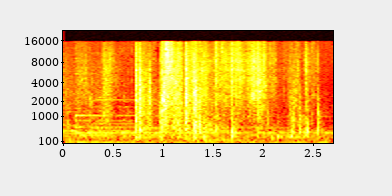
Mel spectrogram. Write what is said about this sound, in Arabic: واذا رف الكتب الخاص بها قد سقط وتناثرت الكتب على الارض اه يا لها من فوضى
